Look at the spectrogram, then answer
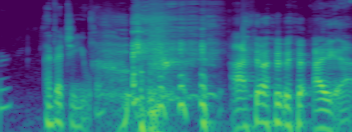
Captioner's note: both laugh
